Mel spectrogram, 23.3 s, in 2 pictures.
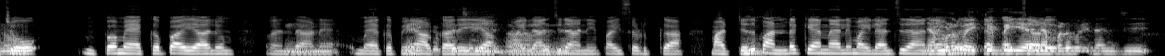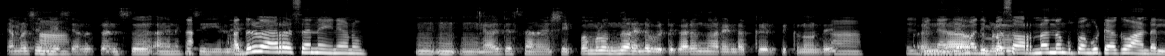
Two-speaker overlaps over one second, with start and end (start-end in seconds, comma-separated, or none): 4.0-5.7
